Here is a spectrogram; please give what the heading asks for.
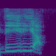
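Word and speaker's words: Cnidaria: है आपको ठीक है दूसरा आता है डीरिया से लिखा जाता है प्रोनाउंस करते है तो एन से किया जाता है डीरिया ठीक नंबर टू पर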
